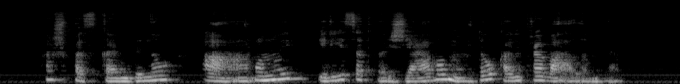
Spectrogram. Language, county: Lithuanian, Kaunas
